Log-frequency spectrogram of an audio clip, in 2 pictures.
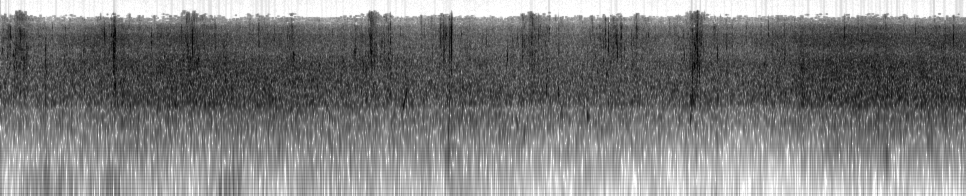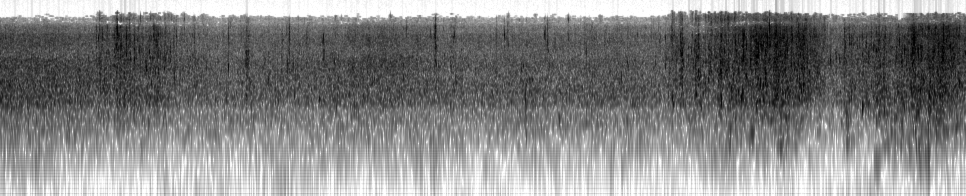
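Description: Sea water lapping and splashing around a paddled sea kayak, with small splashes and drips ticking through it. The wash grows louder near the end.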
